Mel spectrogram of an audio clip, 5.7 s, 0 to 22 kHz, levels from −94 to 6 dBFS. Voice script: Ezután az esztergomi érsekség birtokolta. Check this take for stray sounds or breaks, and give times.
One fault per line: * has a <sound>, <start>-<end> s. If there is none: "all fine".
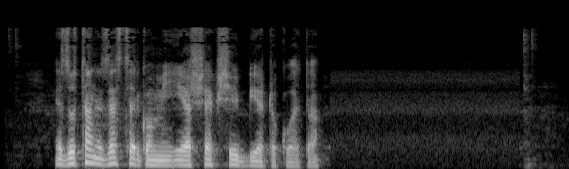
all fine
